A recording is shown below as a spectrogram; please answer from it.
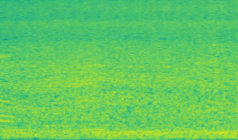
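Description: Road traffic: a steady, loud low rumble of vehicle engines.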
